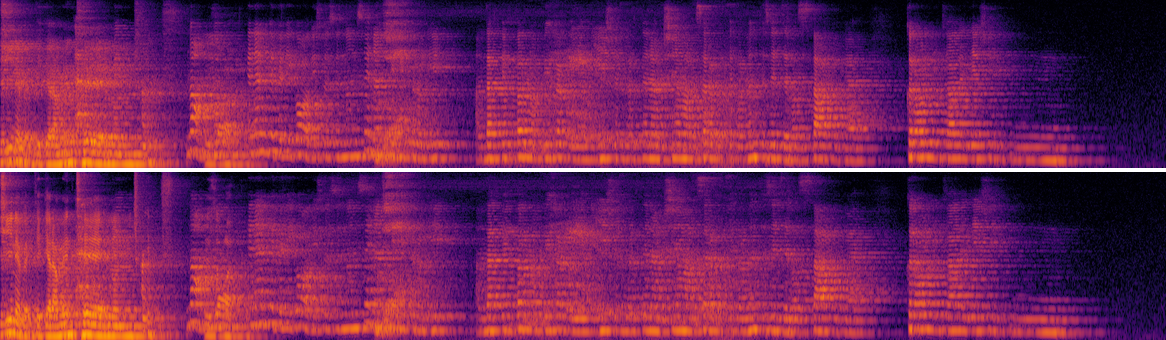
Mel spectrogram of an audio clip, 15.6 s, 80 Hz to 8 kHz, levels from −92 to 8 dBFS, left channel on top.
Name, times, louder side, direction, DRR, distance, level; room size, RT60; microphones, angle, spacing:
voice 1, 0.0-2.3 2.9-3.1, right 3 dB, 60° right, 4 dB, 0.3 m, -19 dB
voice 2, 1.0-1.6 2.5-5.9 6.3-11.5 12.1-14.1, left 1 dB, 40° left, -4 dB, 0.7 m, -29 dB
sound 1, 4.5-10.5, right 1 dB, 40° right, 0.7 m, -36 dB
5.6 x 2.7 x 2.5 m, 1.6 s
head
